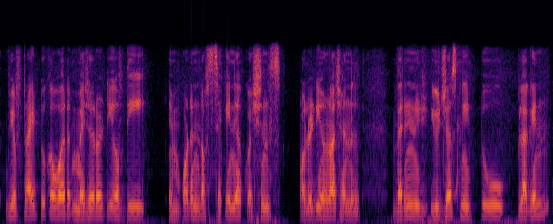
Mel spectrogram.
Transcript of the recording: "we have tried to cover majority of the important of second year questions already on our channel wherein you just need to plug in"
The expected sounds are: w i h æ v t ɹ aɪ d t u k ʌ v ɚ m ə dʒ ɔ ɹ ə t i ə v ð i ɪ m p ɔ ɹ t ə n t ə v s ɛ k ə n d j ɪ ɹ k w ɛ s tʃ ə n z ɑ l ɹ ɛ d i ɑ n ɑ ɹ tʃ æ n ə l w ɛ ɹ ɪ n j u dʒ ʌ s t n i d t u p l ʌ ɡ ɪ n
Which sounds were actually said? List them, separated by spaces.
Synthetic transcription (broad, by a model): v i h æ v t ɹ aɪ d t u k ʌ v ɚ m ə dʒ ɔ ɹ ə t i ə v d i ɪ m p ɔ ɹ t ə n t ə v s ɛ k ə n d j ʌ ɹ k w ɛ s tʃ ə n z ɑ l ɹ ɛ d i ɑ n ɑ tʃ æ n ə l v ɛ ɹ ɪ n j u dʒ ʌ s t n i d t u p l ʌ ɡ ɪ n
